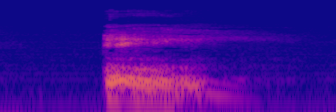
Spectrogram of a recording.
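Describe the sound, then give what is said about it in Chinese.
A man's light cough, one short throat clearing that starts sharply and fades away within about a second, heard alone against near silence. “李福方轻咳了一声”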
